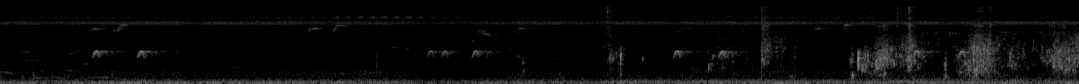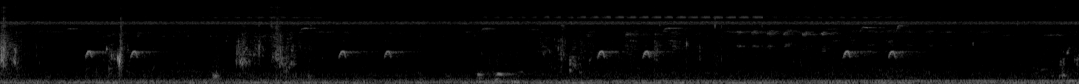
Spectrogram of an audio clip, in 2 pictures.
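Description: A bird repeats a short two-note chirp every two to three seconds, over a steady high whine. Around the middle come several splashing, squelching steps of rubber boots in shallow muddy floodwater.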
